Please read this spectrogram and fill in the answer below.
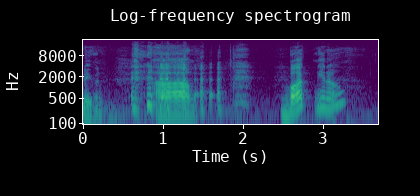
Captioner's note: laughing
